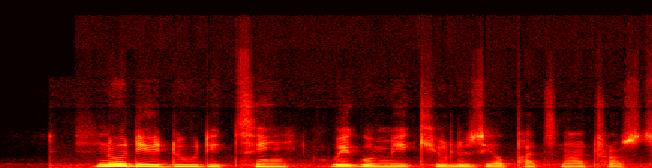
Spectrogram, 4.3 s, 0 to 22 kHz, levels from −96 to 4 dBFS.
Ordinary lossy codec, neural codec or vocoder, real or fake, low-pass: Opus, 32 kbps; autoencoder, 48 kHz, 128 numbers a frame, DAC-VAE, trained on Japanese speech; fake; 19.8 kHz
